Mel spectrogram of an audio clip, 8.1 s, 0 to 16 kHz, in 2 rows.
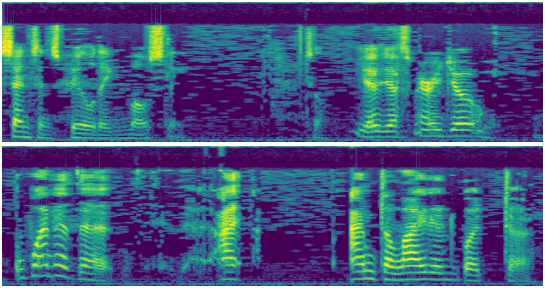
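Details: Adult man with aphasia after a massive stroke 15 years earlier at age 39; eight years of twice-weekly speech therapy until a plateau; aphasia.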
